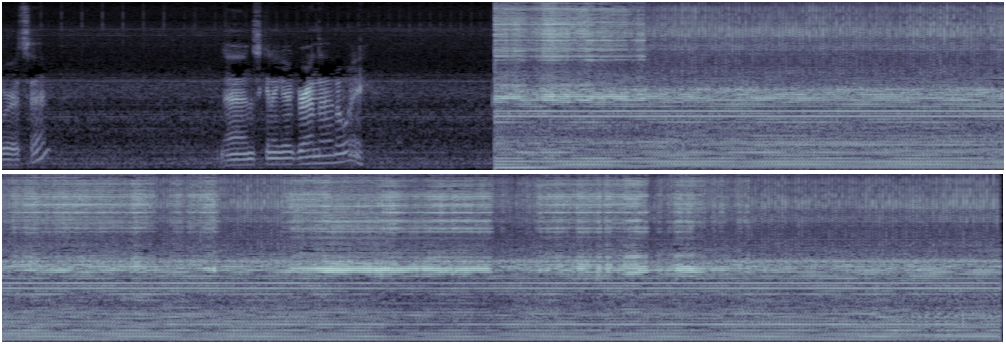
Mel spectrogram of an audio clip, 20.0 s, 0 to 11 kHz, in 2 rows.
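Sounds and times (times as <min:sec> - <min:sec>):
electric grinder grinding metal: 0:05.0 - 0:20.0.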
